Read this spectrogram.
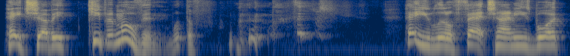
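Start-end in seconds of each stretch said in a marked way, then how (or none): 0.0-1.7 high, loud mock taunt; taunting announcer. 4.0-5.6 high, loud mock taunt; bully the player from the screen; taunting announcer.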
